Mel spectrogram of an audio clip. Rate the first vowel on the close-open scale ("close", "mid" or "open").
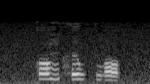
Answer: mid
